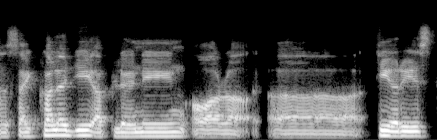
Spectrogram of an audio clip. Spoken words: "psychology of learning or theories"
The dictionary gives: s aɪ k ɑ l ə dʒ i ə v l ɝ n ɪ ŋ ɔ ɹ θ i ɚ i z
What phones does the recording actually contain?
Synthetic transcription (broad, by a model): s aɪ k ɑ l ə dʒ i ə p l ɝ n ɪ ŋ ɔ ɹ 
